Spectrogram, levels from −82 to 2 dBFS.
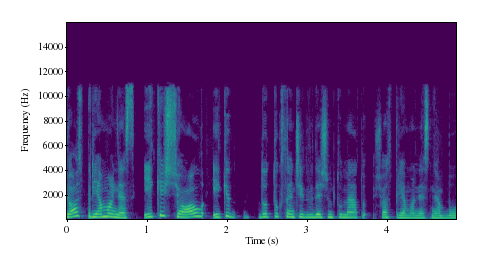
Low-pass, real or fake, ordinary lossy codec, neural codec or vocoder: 10.8 kHz; real; AAC, 64 kbps; none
